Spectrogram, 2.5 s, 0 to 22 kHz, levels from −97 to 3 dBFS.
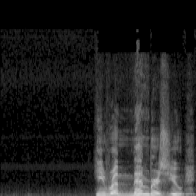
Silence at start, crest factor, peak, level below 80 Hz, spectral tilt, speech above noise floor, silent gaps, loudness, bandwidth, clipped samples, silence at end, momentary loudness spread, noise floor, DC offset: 1.2 s; 18 dB; -6 dBFS; -76 dBFS; -5.5 dB/octave; 46 dB; none; -23 LUFS; 16 kHz; under 0.1%; 0.05 s; 6 LU; -69 dBFS; under 0.1%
